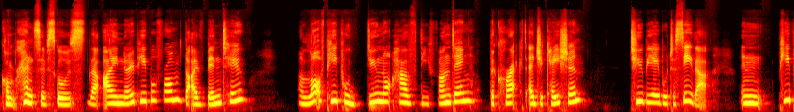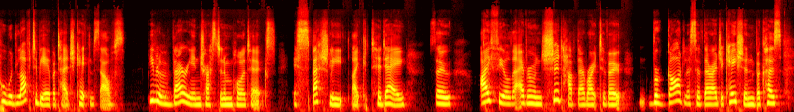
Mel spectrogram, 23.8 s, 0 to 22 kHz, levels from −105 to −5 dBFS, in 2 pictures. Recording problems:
none

